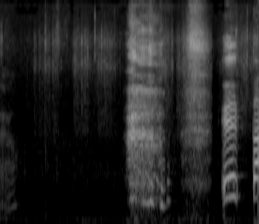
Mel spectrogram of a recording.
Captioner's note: heheh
